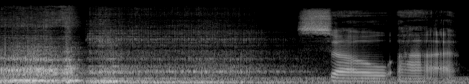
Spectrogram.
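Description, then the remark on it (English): A person gives a loud, growling roar in imitation of a tiger, starting with a harsh burst and ending in two rising, strained vocal bursts. “Okay, I'm a tiger. Gosh, I don't have a name, but what I like to be called.”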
